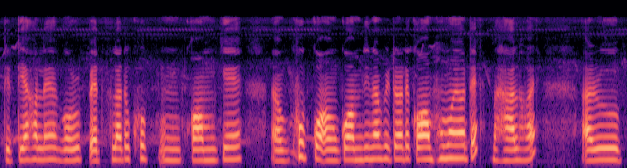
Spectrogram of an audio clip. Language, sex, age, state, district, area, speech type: Assamese, female, 30-45, Assam, Dhemaji, rural, spontaneous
